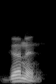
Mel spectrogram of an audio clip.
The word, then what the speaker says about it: Gunnin: mr david sadman how you doing and gunnin what's up everybody i pronounced that did i pronounce that correctly yes gunning yes correct now gwen in that goon and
